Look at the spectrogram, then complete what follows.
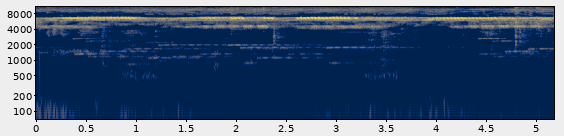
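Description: Crickets and other night insects trilling in a steady, high, unbroken chorus.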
